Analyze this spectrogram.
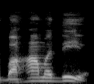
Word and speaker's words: Bahamadia: Her name is Bahamadia.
